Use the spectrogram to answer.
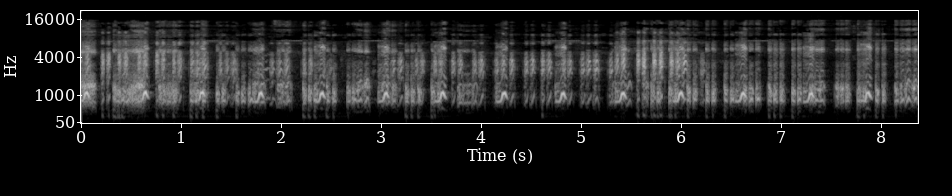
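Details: White-breasted waterhen, a female seeking a mate, gives a dense, continuous series of coarse, throaty croaks, roughly two per second, loud and slightly uneven in rhythm.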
